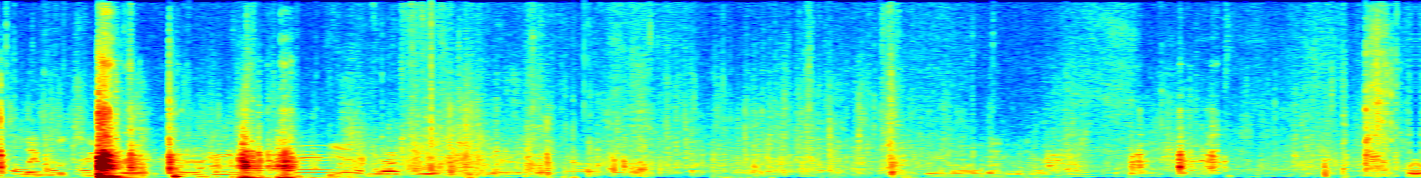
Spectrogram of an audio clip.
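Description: Indistinct talk between people, loudest in the first couple of seconds, then quieter and scattered, with a few faint knocks.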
